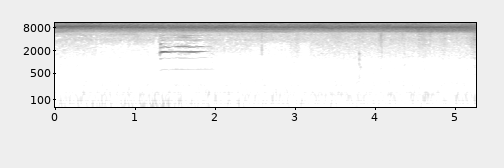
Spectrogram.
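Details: A ginger tabby stray cat meows as it comes up to be petted before rolling over; one clear, harmonic meow lasting under a second, then quiet outdoor background with a steady high hiss.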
